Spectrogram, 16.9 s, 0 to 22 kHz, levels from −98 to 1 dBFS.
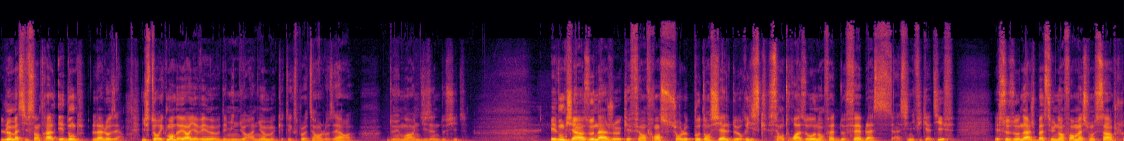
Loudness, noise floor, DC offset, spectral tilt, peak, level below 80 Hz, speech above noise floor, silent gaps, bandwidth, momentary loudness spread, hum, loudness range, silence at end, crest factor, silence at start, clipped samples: -21 LUFS; -49 dBFS; under 0.1%; -4.5 dB/octave; -2 dBFS; -56 dBFS; 29 dB; none; 19 kHz; 14 LU; none; 10 LU; 0 s; 20 dB; 0 s; under 0.1%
